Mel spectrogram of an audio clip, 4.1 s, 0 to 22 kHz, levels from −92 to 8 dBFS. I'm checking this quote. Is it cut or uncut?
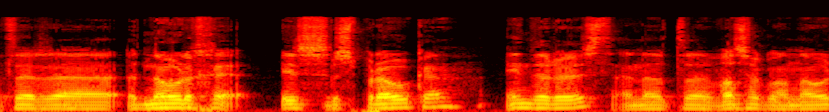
cut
